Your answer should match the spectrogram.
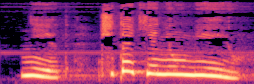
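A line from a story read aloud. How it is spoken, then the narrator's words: Sighing. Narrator (Russian): вздохнул Василь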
